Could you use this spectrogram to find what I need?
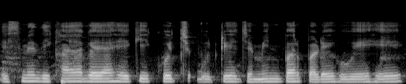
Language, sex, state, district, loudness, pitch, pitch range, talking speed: Hindi, male, Uttar Pradesh, Lalitpur, -18 LUFS, 135 Hz, 125-140 Hz, 175 wpm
